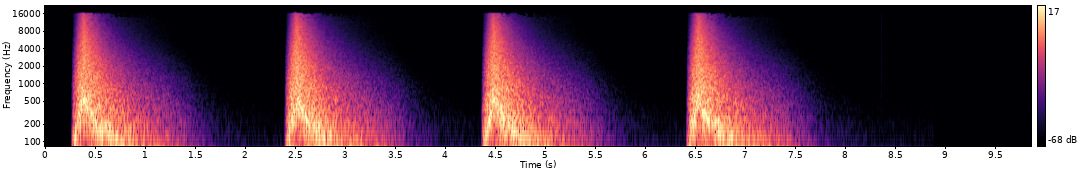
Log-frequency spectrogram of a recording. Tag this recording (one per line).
stick
Swing
swoosh
whoosh
whooshes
